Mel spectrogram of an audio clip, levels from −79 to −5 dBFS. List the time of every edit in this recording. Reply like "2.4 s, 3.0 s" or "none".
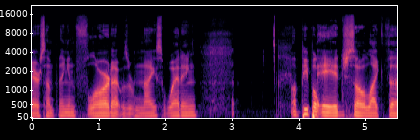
1.5 s, 3.9 s, 4.3 s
